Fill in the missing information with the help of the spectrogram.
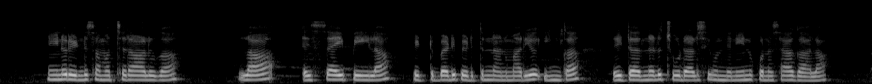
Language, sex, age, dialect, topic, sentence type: Telugu, female, 25-30, Telangana, banking, question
